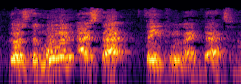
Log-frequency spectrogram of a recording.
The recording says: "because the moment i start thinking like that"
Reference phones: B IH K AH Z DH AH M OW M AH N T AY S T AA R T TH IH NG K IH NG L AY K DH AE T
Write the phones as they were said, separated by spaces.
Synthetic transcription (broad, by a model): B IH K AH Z DH AH M OW M AH N T AY S T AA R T TH IH NG K IH NG L AY K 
